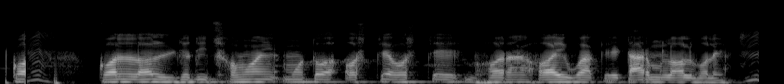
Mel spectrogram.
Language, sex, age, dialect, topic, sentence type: Bengali, male, 18-24, Jharkhandi, banking, statement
